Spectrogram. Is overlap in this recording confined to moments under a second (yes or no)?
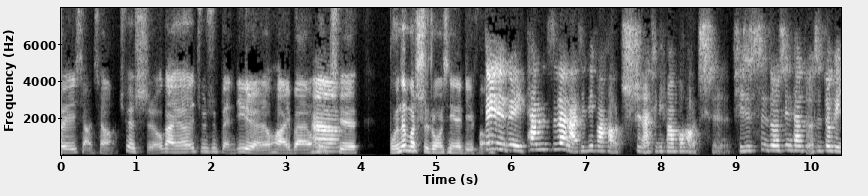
yes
